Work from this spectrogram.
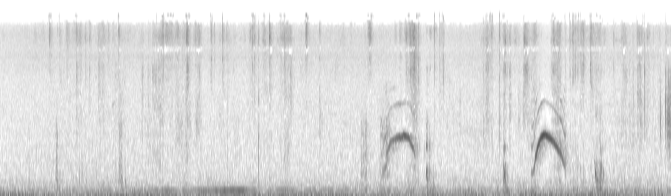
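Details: Cat from a household of seven cats giving two clear arched meows, each rising then falling, about three seconds apart near the end, over a steady low hum and faint clicks.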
